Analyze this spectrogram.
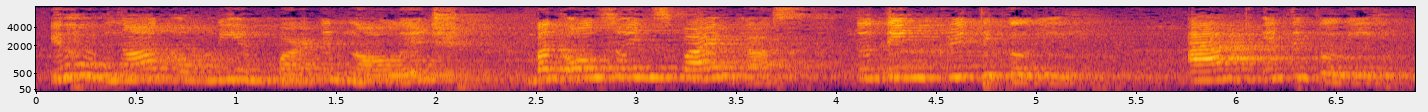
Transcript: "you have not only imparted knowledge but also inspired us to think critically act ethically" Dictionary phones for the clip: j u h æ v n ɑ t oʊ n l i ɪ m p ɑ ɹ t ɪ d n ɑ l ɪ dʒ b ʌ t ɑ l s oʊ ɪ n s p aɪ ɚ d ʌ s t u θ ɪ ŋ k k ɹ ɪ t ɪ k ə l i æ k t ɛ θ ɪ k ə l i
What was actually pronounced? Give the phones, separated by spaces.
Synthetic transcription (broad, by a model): j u h æ v n ɑ t oʊ n l i ɪ m p ɑ ɹ t ɪ d n ɑ l ɪ dʒ b ʌ t ɑ l s oʊ ɪ n s p aɪ ɚ d ʌ s t u t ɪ ŋ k k ɹ ɪ t ɪ k ə l i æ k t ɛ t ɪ k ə l i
